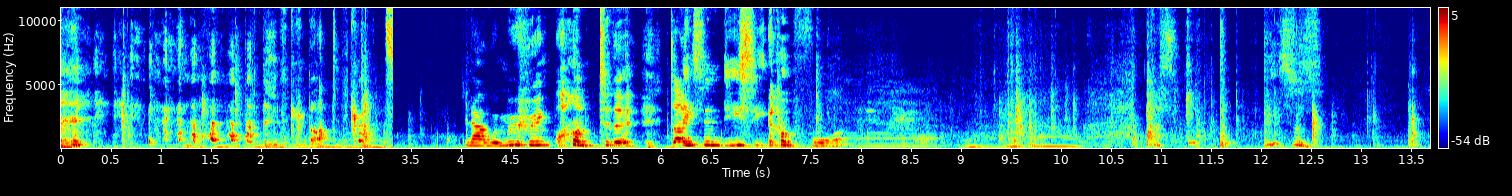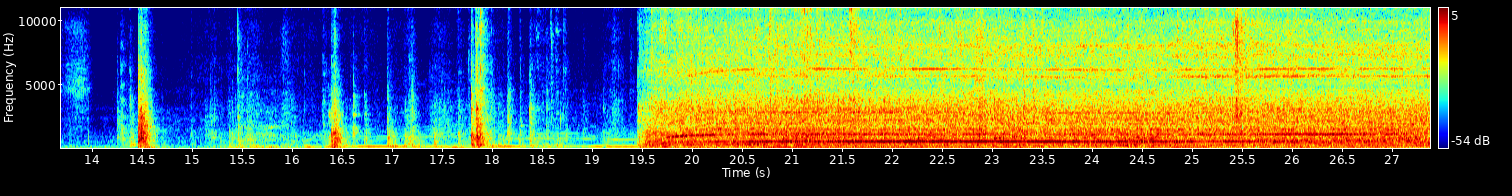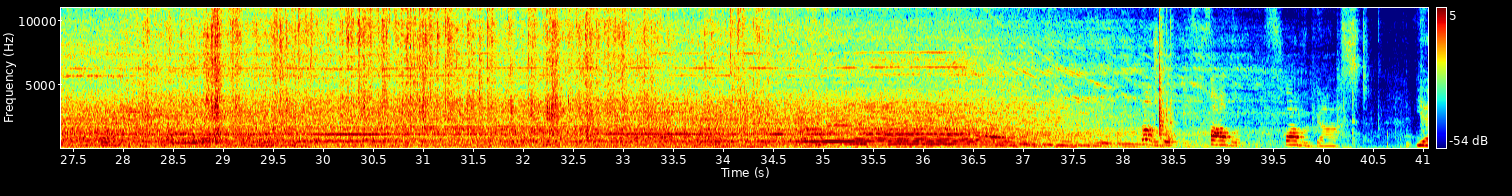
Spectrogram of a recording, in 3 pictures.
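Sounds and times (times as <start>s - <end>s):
vacuum cleaner motor whine: 16.0s - 39.9s.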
